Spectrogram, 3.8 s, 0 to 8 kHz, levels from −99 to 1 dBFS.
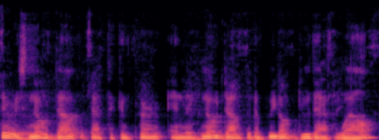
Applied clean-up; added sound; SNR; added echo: neural mask model DeepFilterNet 3.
